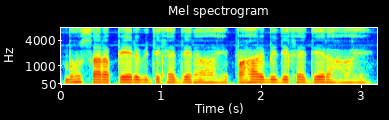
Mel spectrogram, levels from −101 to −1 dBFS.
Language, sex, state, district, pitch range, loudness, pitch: Hindi, male, Arunachal Pradesh, Longding, 130-140 Hz, -19 LUFS, 135 Hz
